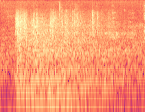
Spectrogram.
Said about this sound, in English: There was an explosion.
